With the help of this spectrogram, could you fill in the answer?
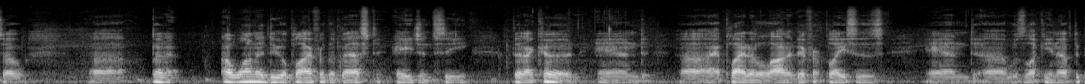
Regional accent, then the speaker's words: Kansas City, Missouri, United States; Yeah, so I grew up in Kansas City, and I had no idea what I wanted

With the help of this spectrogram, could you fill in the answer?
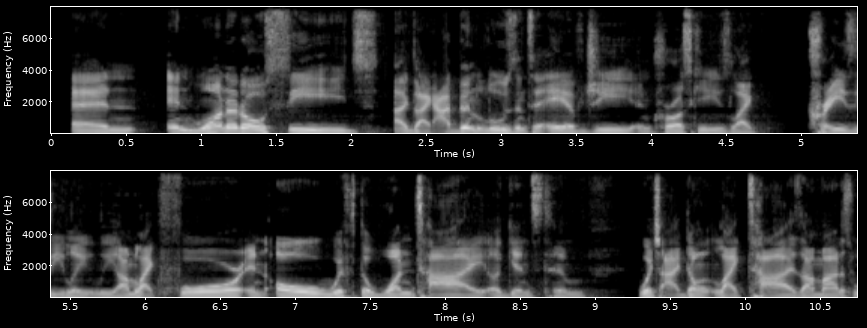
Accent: East Coast, United States; And, you know, I'm from the East Coast, so I don't know what that's about, man.

